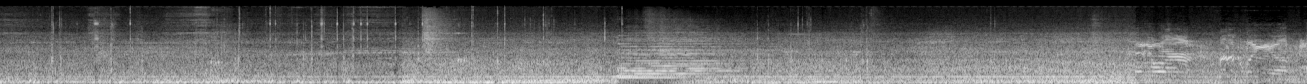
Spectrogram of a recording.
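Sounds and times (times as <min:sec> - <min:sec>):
train diesel rumble: 0:00.0 - 0:13.0
train horn blast: 0:06.1 - 0:07.6.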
